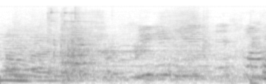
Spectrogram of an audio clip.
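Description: Quiet background voices: faint chatter with a small child's voice, no clear words.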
